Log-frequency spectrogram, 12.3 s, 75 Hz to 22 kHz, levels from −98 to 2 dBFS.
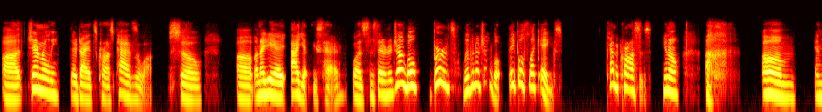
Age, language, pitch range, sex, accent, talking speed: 30-49, English, 140-200 Hz, male, American, 190 wpm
